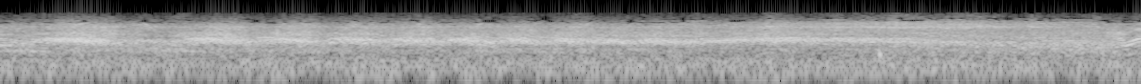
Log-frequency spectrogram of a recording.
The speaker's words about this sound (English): went out there in a deep center field to lead the bleachers into a cheer. I think he's getting ready now to get them started again, so let's listen to it.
